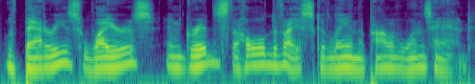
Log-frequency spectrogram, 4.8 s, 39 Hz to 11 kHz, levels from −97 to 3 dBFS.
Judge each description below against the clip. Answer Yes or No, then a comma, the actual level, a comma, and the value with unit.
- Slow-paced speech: No, average, 200 wpm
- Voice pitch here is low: Yes, low, 125 Hz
